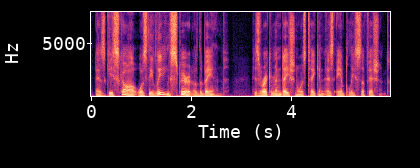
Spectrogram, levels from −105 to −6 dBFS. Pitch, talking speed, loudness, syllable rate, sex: 105 Hz, 160 wpm, -17 LUFS, 5.1 syllables/s, male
